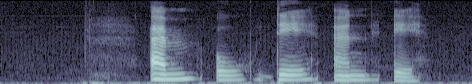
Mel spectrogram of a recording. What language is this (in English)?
Norwegian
